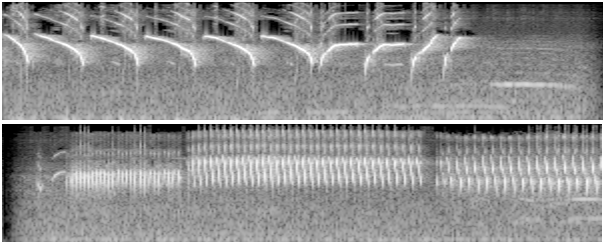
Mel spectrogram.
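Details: Canary in full song, used to prompt young birds to sing: a fast series of loud sweeping down-slurred whistles, then long sustained buzzy rolling trills after a brief pause.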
